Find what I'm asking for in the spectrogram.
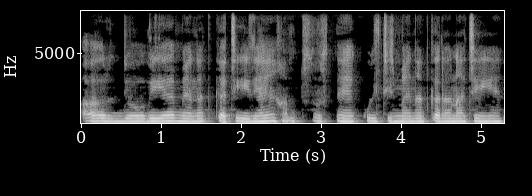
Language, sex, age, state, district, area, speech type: Hindi, female, 18-30, Uttar Pradesh, Chandauli, rural, spontaneous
